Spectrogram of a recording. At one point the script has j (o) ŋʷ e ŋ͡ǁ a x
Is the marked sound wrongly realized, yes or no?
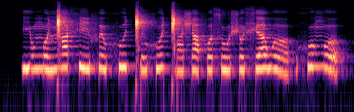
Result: yes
